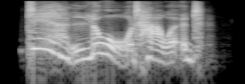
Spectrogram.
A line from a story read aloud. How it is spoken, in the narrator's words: Lady Dibbleshire exclaimed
